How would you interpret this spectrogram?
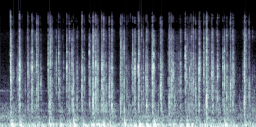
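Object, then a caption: Plastic computer keyboard. Fingertips type fast on the keys of a black plastic computer keyboard. A rapid, uneven stream of short, bright clicks with quick decay runs over a steady low hum.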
